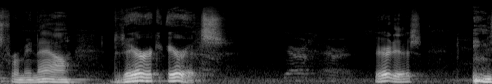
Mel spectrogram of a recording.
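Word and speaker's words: Derech Eretz: There's a term that Jordan is going to pronounce for me now, Derek Eretz.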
